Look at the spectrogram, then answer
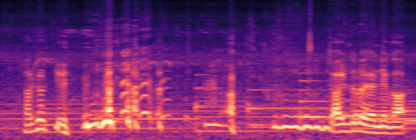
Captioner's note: both laughing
